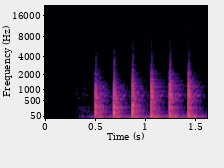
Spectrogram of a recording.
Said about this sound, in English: Well, it looks like Leslie has arrived at 199 Dynamic Drive, where she will meet the Bennettines. Just knock. Don't be scared.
